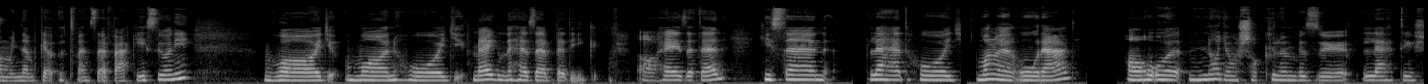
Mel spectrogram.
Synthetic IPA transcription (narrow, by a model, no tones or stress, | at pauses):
ɛmho̞ɟnɛmkɛlø̞t̪ʋɛnzɛ̰rfɛlkeːsylni | vɒɟvɒnɦo̞ɟmɛɡnɛɦɛzɛbːɛd̪ḭɡɒɦɛjzɛt̪ɛd̪hisɛnlɛɦɛt̪ho̞ɟvɒnojɒnoːɾaːd̪ | ɒɦolnɒɟo̞nʃo̞kːylø̞mbø̞zøːlɛɦɛt̪eːʃ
